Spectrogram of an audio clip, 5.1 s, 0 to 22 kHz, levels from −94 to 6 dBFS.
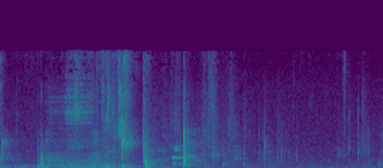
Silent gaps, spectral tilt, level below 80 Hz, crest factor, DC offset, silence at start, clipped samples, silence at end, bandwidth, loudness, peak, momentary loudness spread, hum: none; -2 dB/octave; under -90 dBFS; 34 dB; under 0.1%; 0 s; under 0.1%; 0 s; 15.5 kHz; -45 LUFS; -16 dBFS; 22 LU; none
